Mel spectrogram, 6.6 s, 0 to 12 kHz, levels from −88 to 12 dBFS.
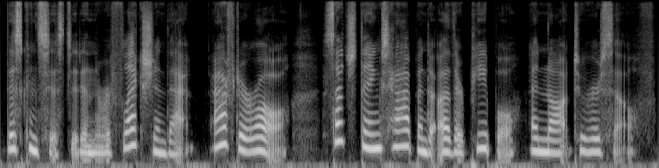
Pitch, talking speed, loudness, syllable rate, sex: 255 Hz, 165 wpm, -16 LUFS, 4.9 syllables/s, female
